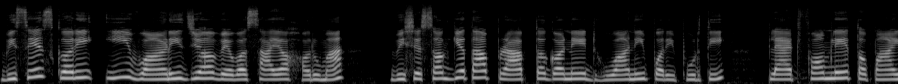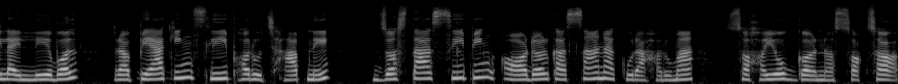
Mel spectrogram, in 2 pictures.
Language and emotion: Nepali, neutral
